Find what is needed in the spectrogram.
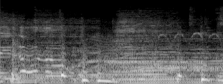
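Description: Loud live band music with several voices singing into microphones over a heavy bass line.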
